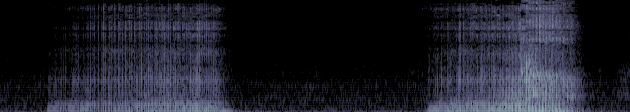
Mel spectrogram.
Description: a snoring sound that helps sleep.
